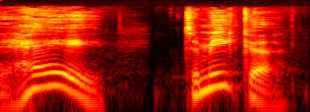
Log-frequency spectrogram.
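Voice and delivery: bright, high, casual hello by name; friendly hey across the counter; cheery greeting. Retold or imitated. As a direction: call her name out warmly and brightly.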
